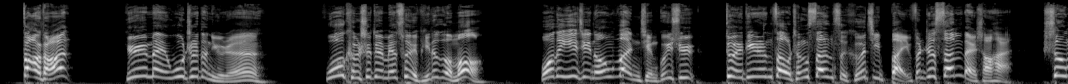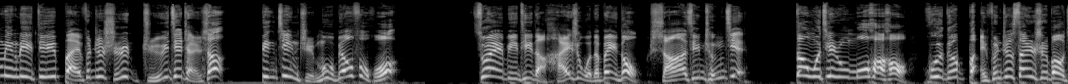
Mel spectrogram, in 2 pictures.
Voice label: 游戏男

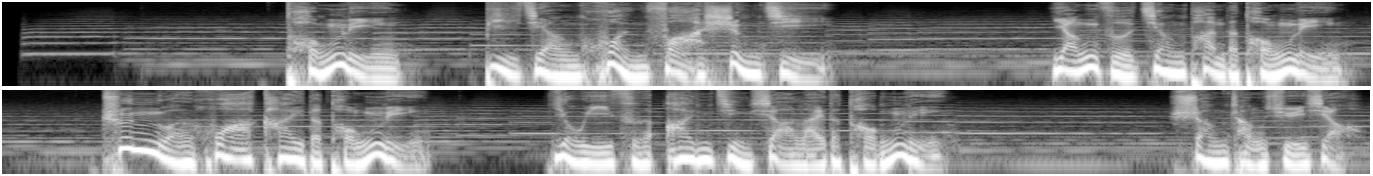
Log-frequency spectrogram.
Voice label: 宣传类 朗诵 读诗

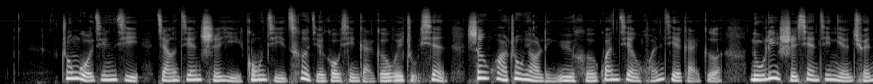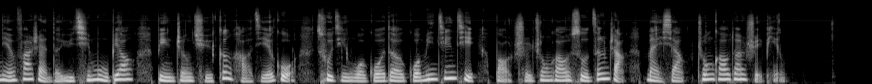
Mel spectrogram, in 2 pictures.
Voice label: 新闻类

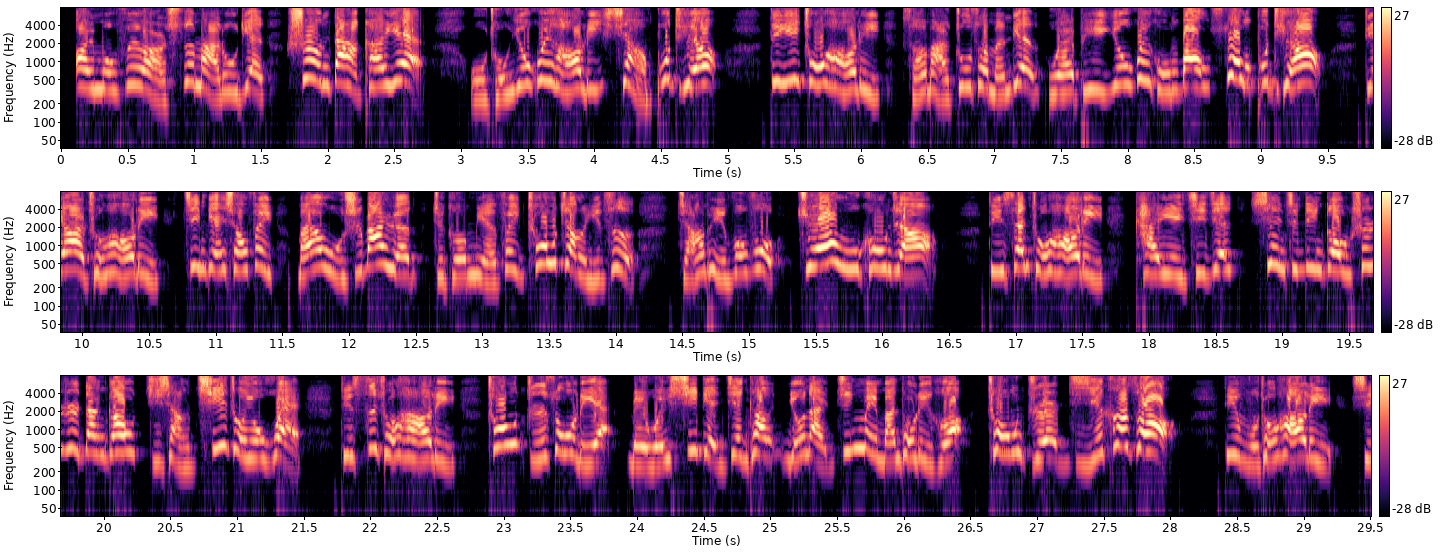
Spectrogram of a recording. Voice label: 男童声促销

